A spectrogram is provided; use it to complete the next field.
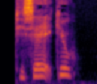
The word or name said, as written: disagio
